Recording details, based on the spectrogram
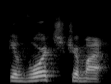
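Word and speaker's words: Gewürztraminer: I looked up how to say it before we started. It's called Gewurztraminer.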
